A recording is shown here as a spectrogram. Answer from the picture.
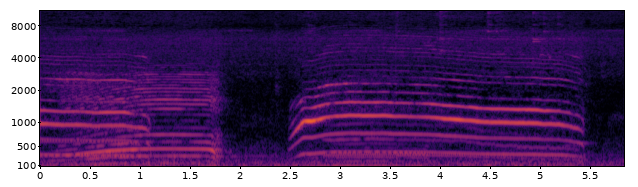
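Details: Two male village cats, one black and one striped, facing off in a fight in woodland, giving long drawn-out harmonic yowls that hold steady then waver, two extended wails separated by a brief pause.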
